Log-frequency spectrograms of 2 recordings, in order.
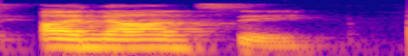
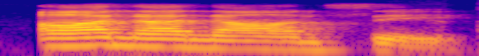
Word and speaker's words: Anansi: You're adding an extra syllable in there. – Is it not Anansi? – It's Anansi. I thought you were saying Ananansi. – Oh, no, just Anansi. There may be some lag with the Skype.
